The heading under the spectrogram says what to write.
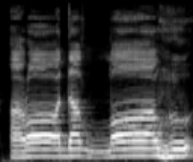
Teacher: دیکھیں لفظ اللہ سے پہلے زبر ہے تو اس کو موٹا پڑھیں گے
